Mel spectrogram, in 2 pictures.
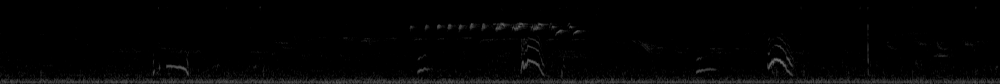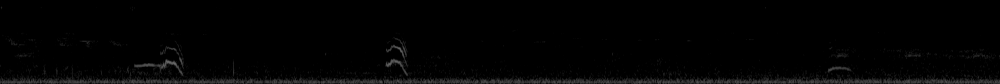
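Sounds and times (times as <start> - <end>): steady low hum: 0.0 - 20.0
parrot squawking: 7.7 - 8.0, 11.4 - 11.9, 13.8 - 14.1.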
